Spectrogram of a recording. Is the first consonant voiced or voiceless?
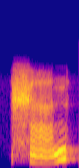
voiceless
